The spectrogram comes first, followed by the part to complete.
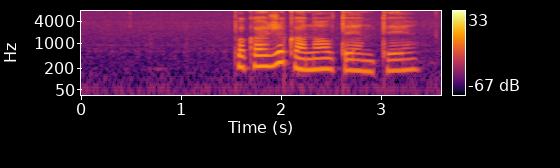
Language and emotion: Russian, sad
